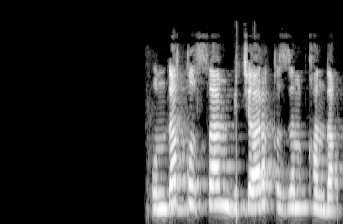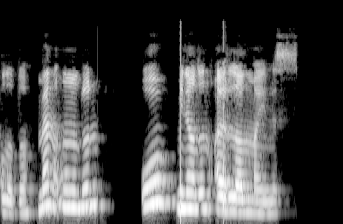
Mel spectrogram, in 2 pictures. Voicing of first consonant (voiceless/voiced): voiced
